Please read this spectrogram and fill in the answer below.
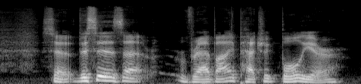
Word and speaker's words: Beaulier: My last name, if you want to be French, is Beaulier, and if you want to be American, like me, it's Beaulier. Beaulier?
